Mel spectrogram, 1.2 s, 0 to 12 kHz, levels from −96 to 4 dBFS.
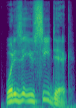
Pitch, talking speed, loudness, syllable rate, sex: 145 Hz, 310 wpm, -17 LUFS, 6.1 syllables/s, male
